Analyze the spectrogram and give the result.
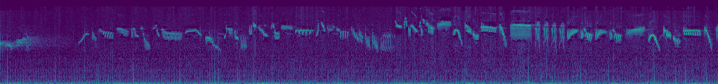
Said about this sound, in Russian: Свою первую песню поет дрозд. Слышите? Пока еще очень робко. Ведь он только-только прилетел к нам из южных стран.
